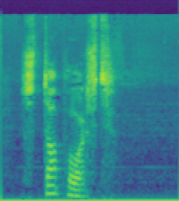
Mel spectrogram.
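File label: "Staphorst", Dutch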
